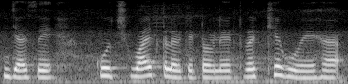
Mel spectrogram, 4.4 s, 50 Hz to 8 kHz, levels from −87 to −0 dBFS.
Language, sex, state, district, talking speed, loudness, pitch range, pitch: Hindi, female, Uttar Pradesh, Saharanpur, 125 wpm, -14 LUFS, 205-240 Hz, 215 Hz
